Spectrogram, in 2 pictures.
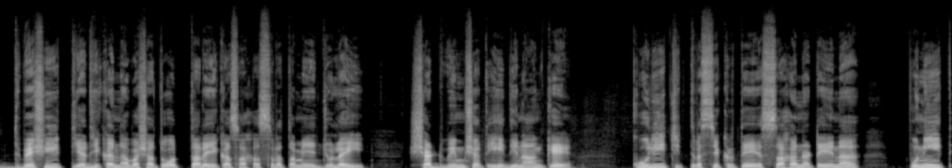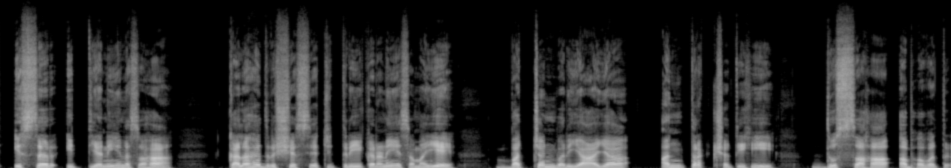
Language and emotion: Sanskrit, neutral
